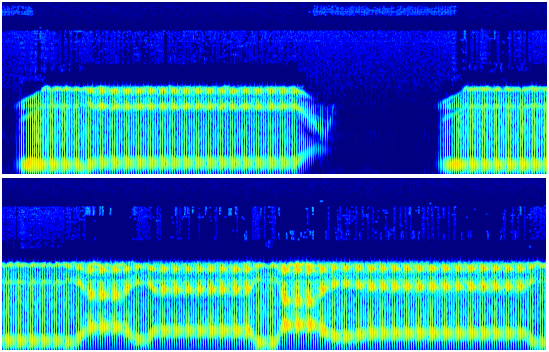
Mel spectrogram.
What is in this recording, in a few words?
bass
